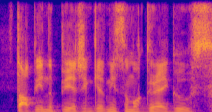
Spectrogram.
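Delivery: put-on Austrian movie tough-guy accent. Trying out an impression for the others, Arnie impression. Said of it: "You can do a pretty good Arnie".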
